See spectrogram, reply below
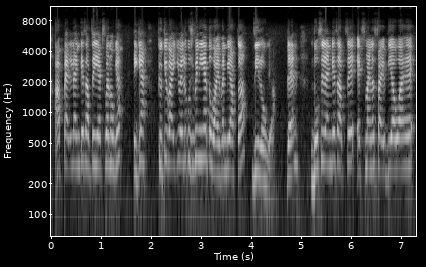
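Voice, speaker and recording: A woman's voice: high voice, fairly bright tone, no room sound, dull audio. A woman teaching maths step by step in a casual manner, often checking in with viewers. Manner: casual, addresses viewers as guys, checks with "clear?".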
